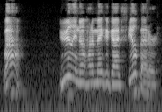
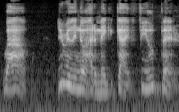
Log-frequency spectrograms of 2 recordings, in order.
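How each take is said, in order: First: It is said in a sincere, genuine tone. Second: It is said in a sarcastic, cutting tone. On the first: The speaker truly means the words. "He sounds really authentic, and I kind of believe him" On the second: The speaker means the opposite of the words. "that sounds like a, a sarcastic, cutting remark"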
